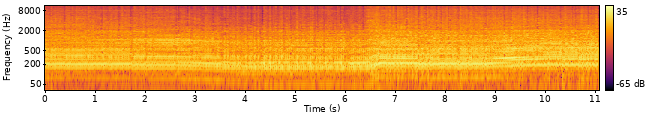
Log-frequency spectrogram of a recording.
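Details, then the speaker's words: Yamaha RD125LC two-stroke after standing 17 years: fast, steady buzzing idle that never settles, then steps up higher still; idle set too high, owner plans to adjust the carburetor side screw to lower revs. "there's a screw on the side of the carburetor that might bring the revs down a bit hopefully so I'll give it a tw"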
